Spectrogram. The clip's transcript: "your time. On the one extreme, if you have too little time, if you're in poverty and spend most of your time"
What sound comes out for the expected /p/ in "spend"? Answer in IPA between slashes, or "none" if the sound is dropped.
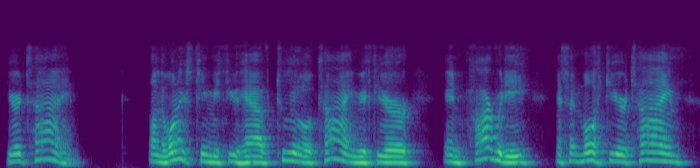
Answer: none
